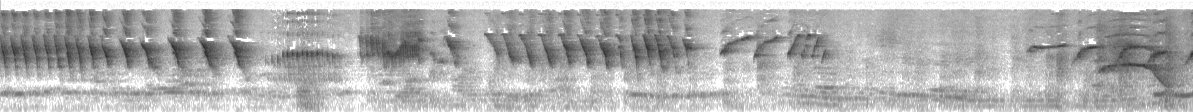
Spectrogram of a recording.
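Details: Singing canary learning to shake its head: rapid repeated high trills, then buzzy bursts and varied slurred phrases, with a person speaking in the background.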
